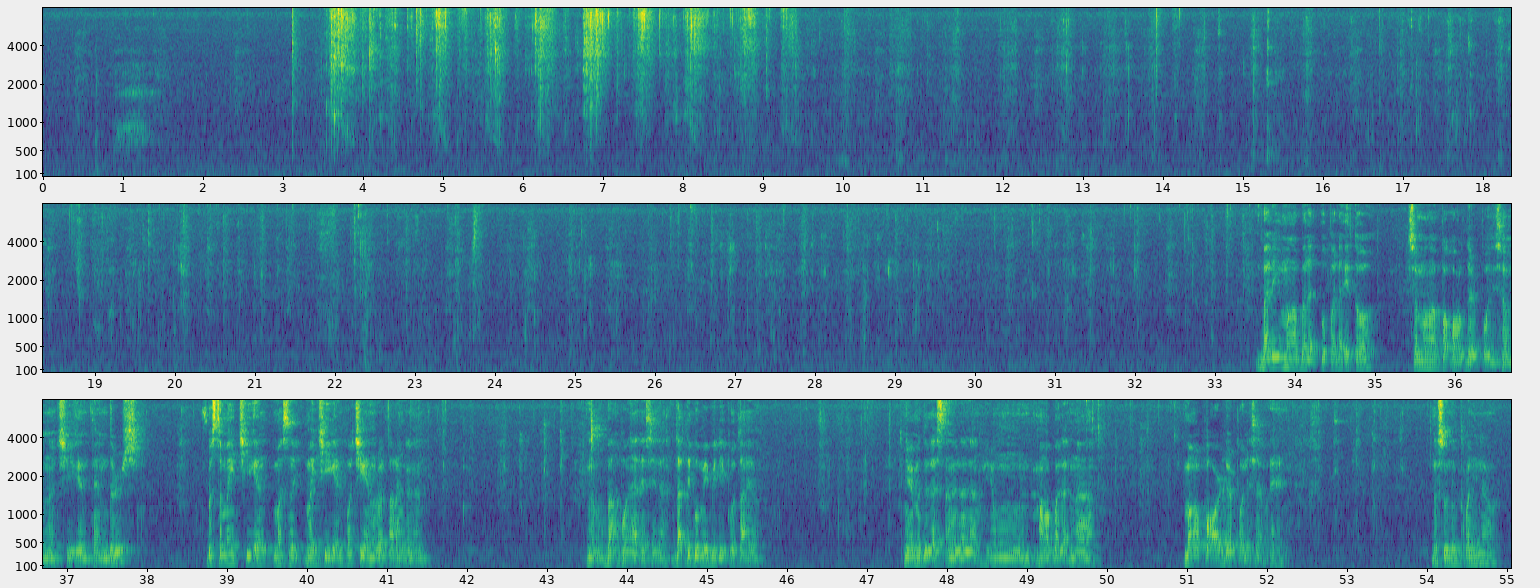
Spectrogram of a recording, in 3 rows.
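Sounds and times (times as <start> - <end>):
crunching chicken skin: 3.1 - 29.8.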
